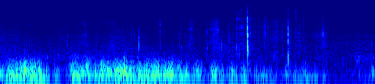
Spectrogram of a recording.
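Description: Footsteps crunch and brush through low forest undergrowth close by.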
